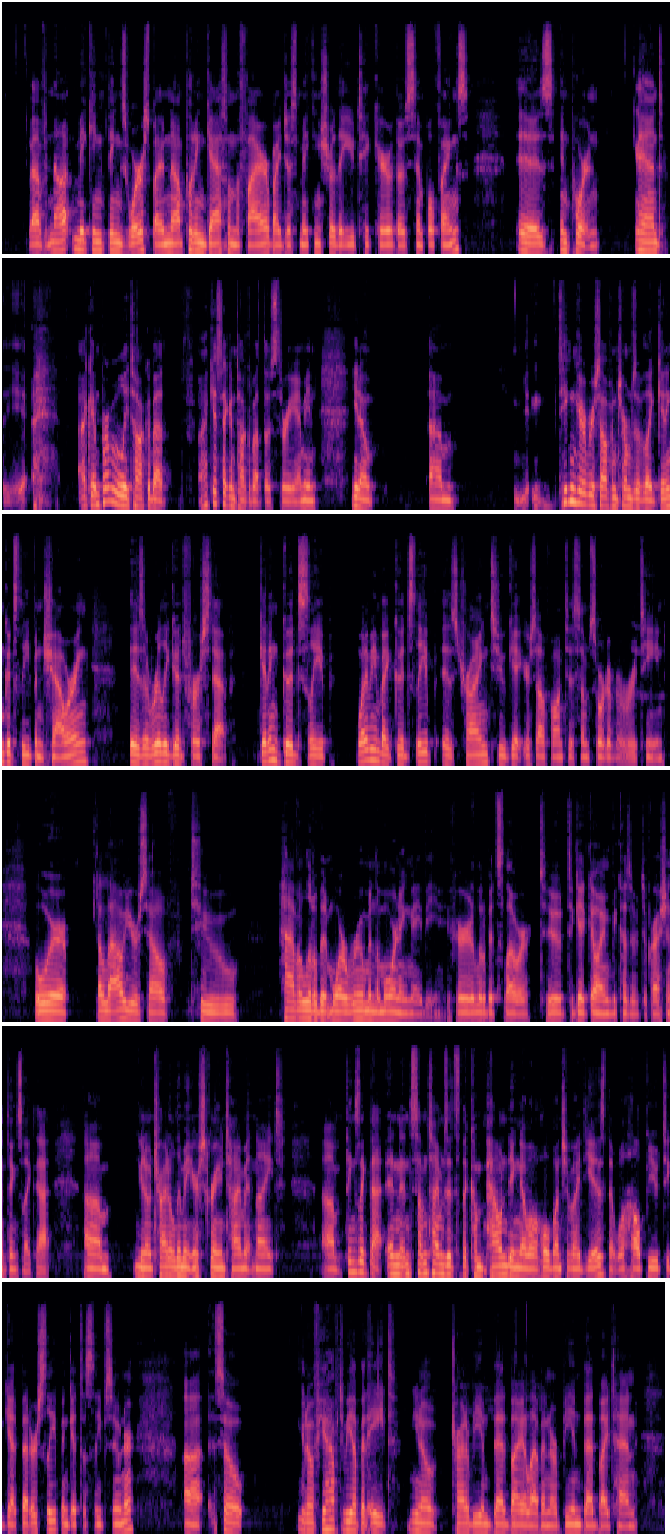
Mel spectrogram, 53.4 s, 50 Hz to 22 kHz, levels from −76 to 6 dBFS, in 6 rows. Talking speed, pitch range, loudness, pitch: 205 wpm, 110-135 Hz, -20 LUFS, 120 Hz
